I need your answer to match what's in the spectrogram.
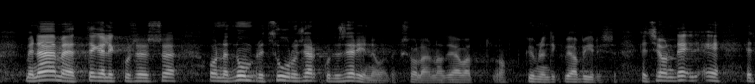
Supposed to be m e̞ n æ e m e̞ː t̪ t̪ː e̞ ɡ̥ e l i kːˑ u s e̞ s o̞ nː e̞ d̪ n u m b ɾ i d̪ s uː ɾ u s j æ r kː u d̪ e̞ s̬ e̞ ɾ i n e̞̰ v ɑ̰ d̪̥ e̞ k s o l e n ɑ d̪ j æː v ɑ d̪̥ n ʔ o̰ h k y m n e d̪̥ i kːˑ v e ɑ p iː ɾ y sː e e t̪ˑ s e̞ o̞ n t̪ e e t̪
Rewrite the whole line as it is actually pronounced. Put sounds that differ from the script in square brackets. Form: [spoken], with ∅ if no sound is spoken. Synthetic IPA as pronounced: m e̞ n æ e m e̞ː t̪ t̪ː e̞ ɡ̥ e l i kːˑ u s e̞ s o̞ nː e̞ d̪ n u m b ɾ i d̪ s uː ɾ u s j æ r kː u d̪ e̞ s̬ e̞ ɾ i n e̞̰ v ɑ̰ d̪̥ e̞ k s o l e n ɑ d̪ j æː v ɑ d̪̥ n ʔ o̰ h k y m n e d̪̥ i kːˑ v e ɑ p iː ɾ [i] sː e e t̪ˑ s e̞ o̞ n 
